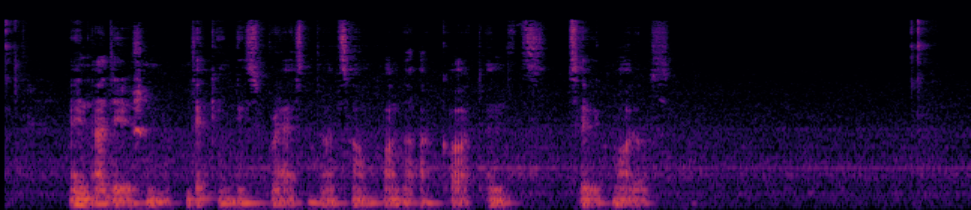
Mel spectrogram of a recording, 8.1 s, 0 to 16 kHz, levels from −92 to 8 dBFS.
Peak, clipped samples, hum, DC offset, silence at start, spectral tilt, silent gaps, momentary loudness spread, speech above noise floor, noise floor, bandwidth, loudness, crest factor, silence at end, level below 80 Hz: -20 dBFS; under 0.1%; none; under 0.1%; 0.05 s; -5.5 dB/octave; none; 19 LU; 23 dB; -62 dBFS; 11.5 kHz; -39 LUFS; 20 dB; 0 s; -62 dBFS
